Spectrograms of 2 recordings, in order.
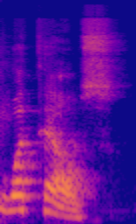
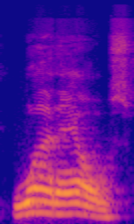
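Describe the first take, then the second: First: The t is a clear t sound. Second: The t is a quick r-like flap. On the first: "No inglês britânico, muito possivelmente what else, tá? O T com som de T" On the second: "No inglês americano-canadense, what else, porque o T é transformado em R"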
